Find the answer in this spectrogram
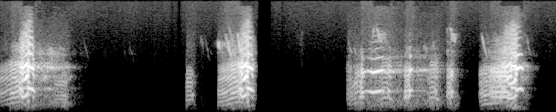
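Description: Grey crowned crane giving four loud, harsh, goose-like honks at uneven intervals over about five seconds, with one brief fainter note between them.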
